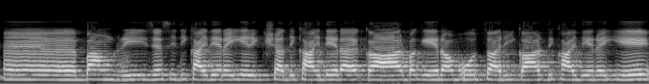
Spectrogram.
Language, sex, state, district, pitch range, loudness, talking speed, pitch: Hindi, female, Bihar, Sitamarhi, 215-225 Hz, -13 LUFS, 195 wpm, 220 Hz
